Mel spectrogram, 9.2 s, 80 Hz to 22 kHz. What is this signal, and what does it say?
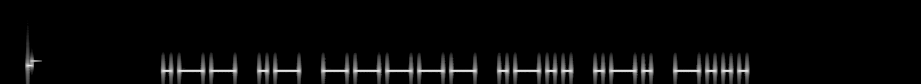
Morse code, heard as a keyed tone, about 15 wpm, 700 Hz. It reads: WA0LRB
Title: USA Call Signs 15wpm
